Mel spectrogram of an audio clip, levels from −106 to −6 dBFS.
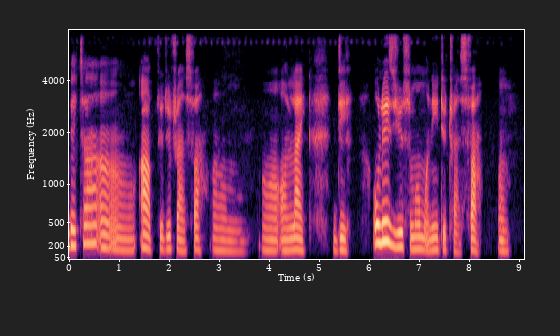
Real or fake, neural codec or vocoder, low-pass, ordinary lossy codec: real; none; 7.2 kHz; none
